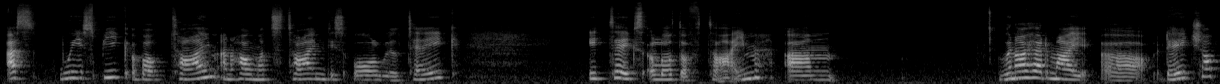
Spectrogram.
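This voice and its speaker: A woman from Finland with a Finnish accent, hosting her own podcast about her knitwear design work in an unhurried, casual way. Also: on the high side, bright, forceful tone. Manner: unhurried, pausing often with fillers and restarts. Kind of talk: casual solo podcast talk.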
